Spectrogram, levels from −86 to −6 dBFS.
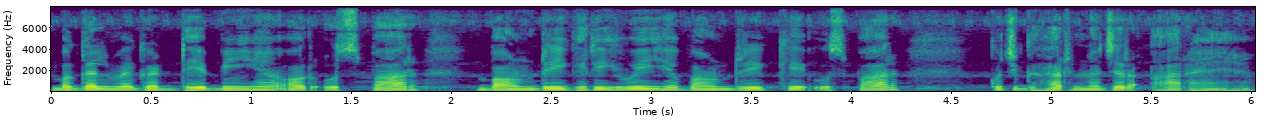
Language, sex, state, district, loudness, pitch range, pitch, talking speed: Hindi, male, Uttar Pradesh, Lalitpur, -19 LUFS, 120-140 Hz, 130 Hz, 220 wpm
